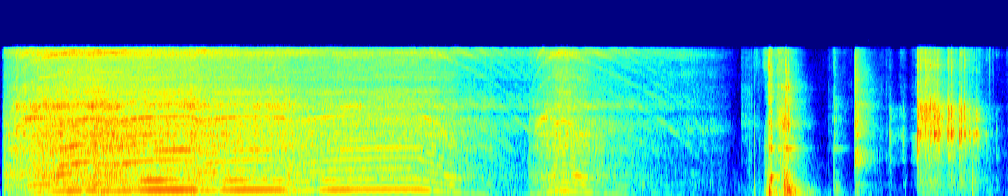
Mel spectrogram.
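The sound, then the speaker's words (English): A blender blending celery, onions, parsley, puree, serrano, garlic, tomato and cilantro whirs loudly and steadily, its motor pitch rising and dipping as the speed shifts, then stops and gives a few short pulsed bursts. No one speaks. “So I just happen to have this mixture of celery, onions, and parsley, and then I've got some puree, and then I've got a serrano, some garlic, and I'm going to put it all in the blender with a little bit of tomato as well, and the cilantro.”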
